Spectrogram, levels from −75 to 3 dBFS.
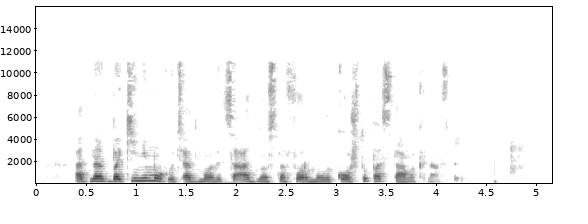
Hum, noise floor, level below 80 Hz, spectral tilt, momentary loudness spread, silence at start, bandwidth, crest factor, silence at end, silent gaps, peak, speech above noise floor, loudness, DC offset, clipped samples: none; -60 dBFS; -82 dBFS; -5 dB/octave; 10 LU; 0.4 s; 11.5 kHz; 20 dB; 1.05 s; none; -8 dBFS; 32 dB; -28 LUFS; under 0.1%; under 0.1%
